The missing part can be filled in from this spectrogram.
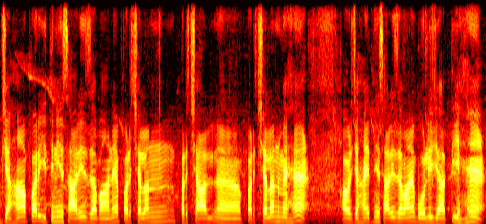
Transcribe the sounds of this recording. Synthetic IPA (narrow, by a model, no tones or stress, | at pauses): d͡ʒɐɦãpɐɾɪt̪nisaːɾizɐbaːnẽpɐɾɪt͡ʃələnpɾɪt͡ʃaːpəɾɪt͡ʃələnmẽɦɛ̃ː | ɔːɾd͡ʒɐɦãɪt̪nisaːɾizɐbaːnẽboːlid͡ʒaːt̪iɦɛ̃ː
